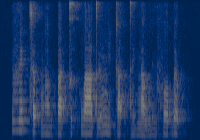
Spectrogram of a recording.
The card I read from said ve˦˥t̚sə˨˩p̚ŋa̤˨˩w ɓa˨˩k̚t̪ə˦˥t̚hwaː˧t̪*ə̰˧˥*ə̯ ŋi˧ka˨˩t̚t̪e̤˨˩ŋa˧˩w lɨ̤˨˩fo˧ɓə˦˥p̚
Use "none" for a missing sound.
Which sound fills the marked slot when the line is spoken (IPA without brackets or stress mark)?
ɨ̰˧˥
